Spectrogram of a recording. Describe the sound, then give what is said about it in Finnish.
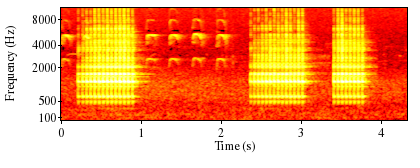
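Three quick rolls of lesser spotted woodpecker drumming, each a rapid burst of taps with a ringing, metallic resonance, the last roll shorter, with faint bird chirps in the pauses. “Moni kaupunkilainen on varmasti kuullut, kun pikkutikka rummuttaa katulampun kupua.”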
